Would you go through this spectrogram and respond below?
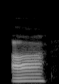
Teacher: So this is the ah. That means that your mouth is very open and your tongue position is low. So you are opening your mouth wide.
